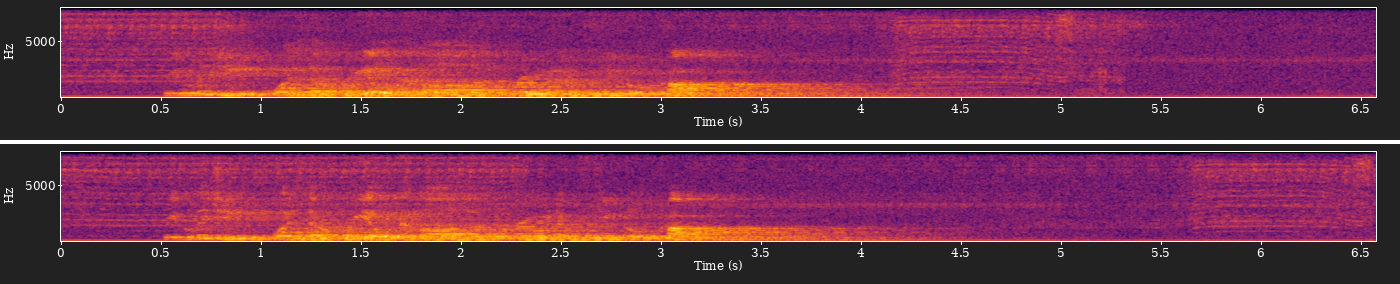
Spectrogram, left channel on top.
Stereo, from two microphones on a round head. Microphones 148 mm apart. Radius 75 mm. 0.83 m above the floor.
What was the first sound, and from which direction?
A man speaking, 65° right (ahead or behind).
